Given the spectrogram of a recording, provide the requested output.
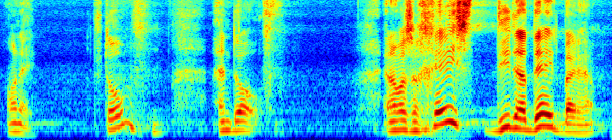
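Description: Dutch man preaching a lively sermon. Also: a little high, moderate pace. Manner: conversational, acts out quotes, shouts at peaks.

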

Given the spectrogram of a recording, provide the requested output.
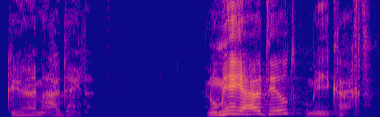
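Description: A man preaching a sermon, swinging between loud, stressed lines and quiet, intimate asides. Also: fairly high pitch, sing-song, a little fast. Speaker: pastor.

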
